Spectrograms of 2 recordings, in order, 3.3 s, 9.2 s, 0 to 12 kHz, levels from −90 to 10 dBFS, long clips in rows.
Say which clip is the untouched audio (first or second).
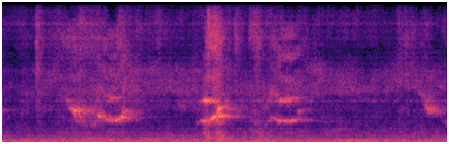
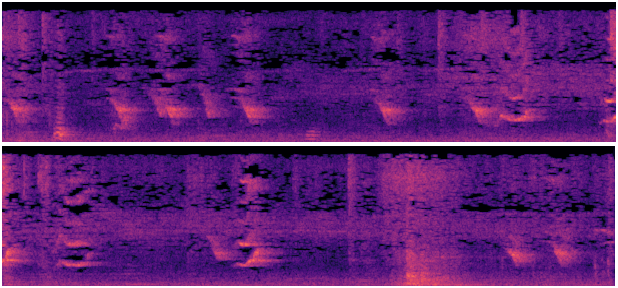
second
